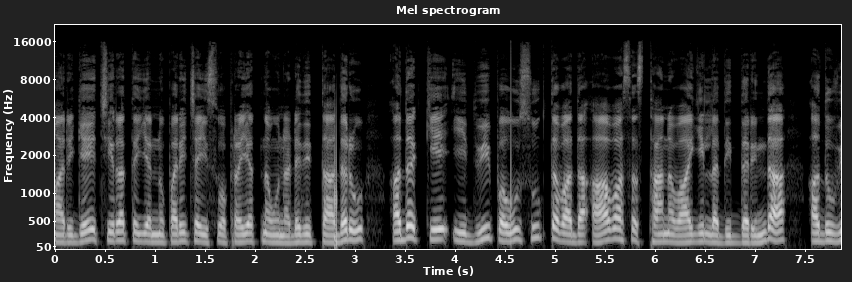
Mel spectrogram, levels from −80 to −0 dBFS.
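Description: Speech with two loud pops, at 2.79–2.83 s after "ಚಿರತೆಯನ್ನು ಪರಿಚಯಿಸುವ ಪ್ರಯತ್ನವು" and 4.55–4.59 s after "ಅದಕ್ಕೆ ಈ", each roughly 15 dB above the speech and likely from a brief voltage glitch; each shows as a lone spike on the waveform and a thin full-height vertical stripe on the spectrogram.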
